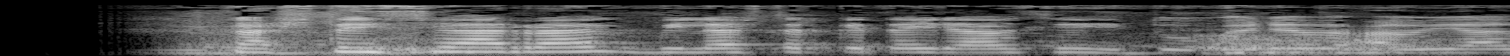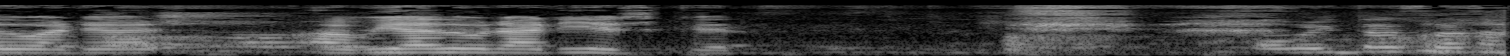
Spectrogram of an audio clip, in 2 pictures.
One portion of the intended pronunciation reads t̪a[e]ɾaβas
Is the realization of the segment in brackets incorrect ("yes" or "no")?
yes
